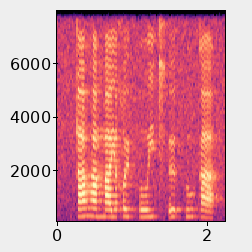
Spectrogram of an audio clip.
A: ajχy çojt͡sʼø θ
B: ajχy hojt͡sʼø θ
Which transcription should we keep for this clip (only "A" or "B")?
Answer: B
